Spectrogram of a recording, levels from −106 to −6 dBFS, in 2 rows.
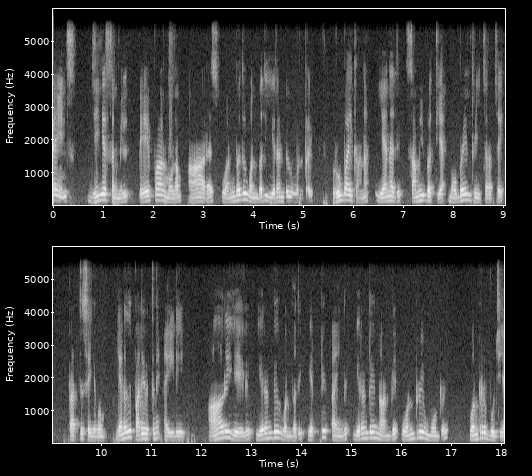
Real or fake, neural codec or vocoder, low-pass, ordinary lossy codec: real; none; 5.4 kHz; none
